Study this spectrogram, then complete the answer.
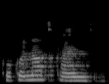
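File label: "coconut candy", Nigerian Pidgin, female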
